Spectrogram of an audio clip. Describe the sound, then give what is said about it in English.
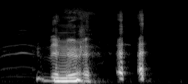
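A voice makes a buzzing, fart-like raspberry lasting about half a second, followed by two short, sharp vocal bursts. “Fart noise.”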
